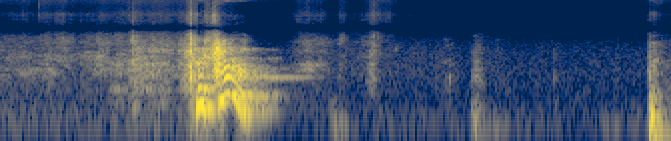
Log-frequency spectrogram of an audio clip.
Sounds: Sneeze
